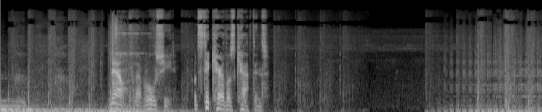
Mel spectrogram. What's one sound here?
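Footsteps rustle through tall grass at a steady pace.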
